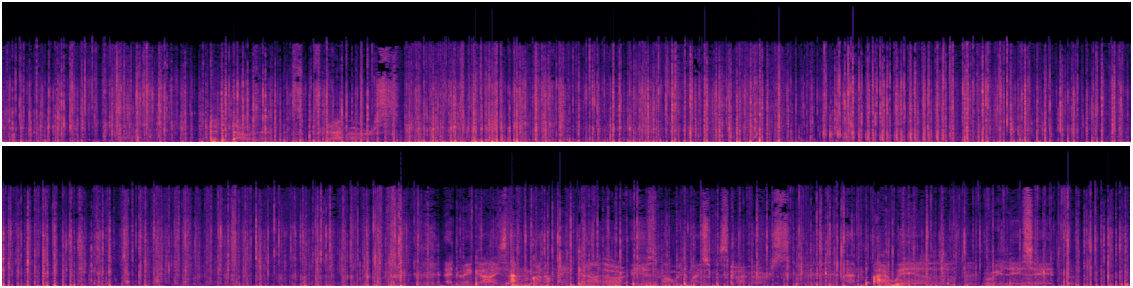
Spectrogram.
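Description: Wrapper paper crinkles and crackles close to a microphone.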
